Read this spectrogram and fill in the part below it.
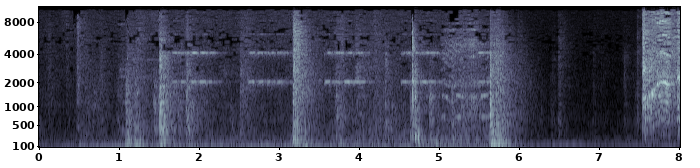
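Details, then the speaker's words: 1999 Honda Civic with a no-start, cranking with the microphone removed: uneven cranking beat with one cylinder dipping, lighter and quicker each cycle; one cylinder has low compression, though that is judged not the cause of the no-start. "All right, I am sure you guys will agree with me that this car has a compression problem, but it is not the cause for the no start, for sure. But again, listening to that dip in one of the cylinders, and you can hear that there's not that steady even beat with the cylinders."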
